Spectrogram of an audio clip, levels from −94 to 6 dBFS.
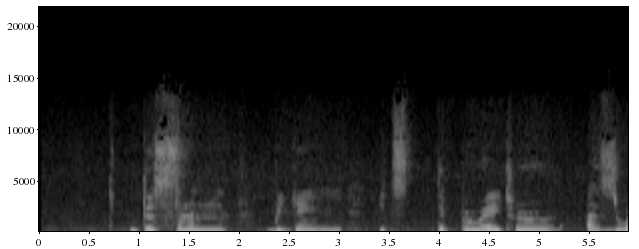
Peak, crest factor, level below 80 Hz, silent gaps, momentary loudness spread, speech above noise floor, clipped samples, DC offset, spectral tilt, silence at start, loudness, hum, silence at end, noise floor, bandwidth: -22 dBFS; 18 dB; -70 dBFS; none; 13 LU; 30 dB; under 0.1%; under 0.1%; -5.5 dB/octave; 0.7 s; -40 LUFS; none; 0 s; -68 dBFS; 14 kHz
